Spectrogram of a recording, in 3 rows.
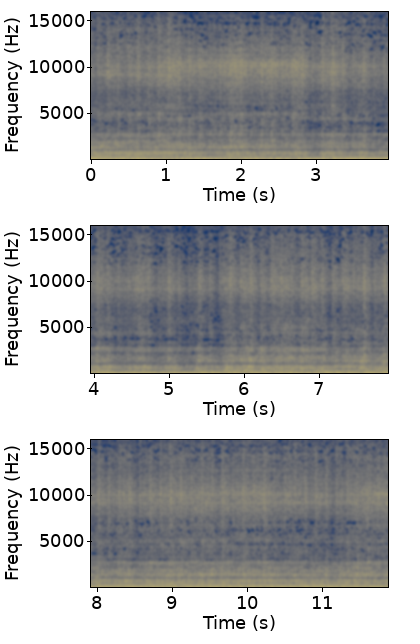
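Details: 2006–2007 Volkswagen SpaceFox engine idling: steady deep rumble with a faint constant hum on top; strange noise, cause not identified.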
